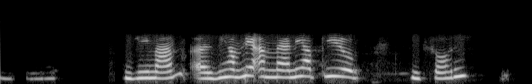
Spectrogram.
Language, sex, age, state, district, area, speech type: Dogri, female, 30-45, Jammu and Kashmir, Udhampur, urban, conversation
